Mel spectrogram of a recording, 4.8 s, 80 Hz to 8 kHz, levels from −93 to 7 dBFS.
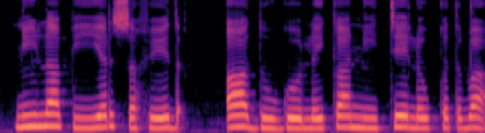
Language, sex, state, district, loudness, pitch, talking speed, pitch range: Bhojpuri, female, Bihar, Gopalganj, -24 LUFS, 215 Hz, 110 wpm, 210-235 Hz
